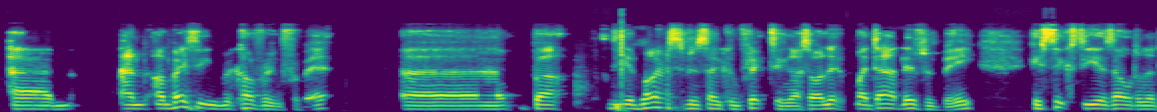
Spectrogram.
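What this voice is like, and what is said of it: Rough, hoarse voice. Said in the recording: “it doesn't have the same sultry, deep tones that you may be accustomed to ... It's quite rough ... I was nursing a cold and a cough”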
